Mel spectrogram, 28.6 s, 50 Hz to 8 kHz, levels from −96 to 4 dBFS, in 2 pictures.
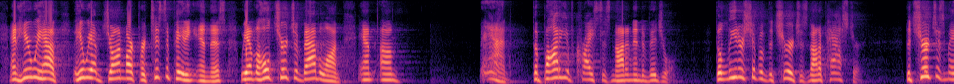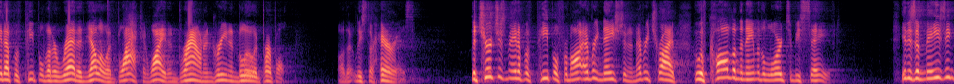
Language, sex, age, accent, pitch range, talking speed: English, male, 50-69, American, 165-225 Hz, 205 wpm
